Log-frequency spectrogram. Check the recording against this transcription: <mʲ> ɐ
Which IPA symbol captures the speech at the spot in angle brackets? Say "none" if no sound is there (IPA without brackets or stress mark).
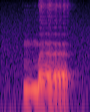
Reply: m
